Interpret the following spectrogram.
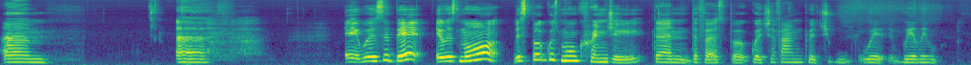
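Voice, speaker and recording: A woman speaks at a very slow pace in a medium pitch with lively intonation. She takes long, frequent pauses. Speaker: book vlogger. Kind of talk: casual chat. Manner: hesitant, many fillers.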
